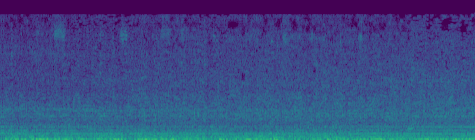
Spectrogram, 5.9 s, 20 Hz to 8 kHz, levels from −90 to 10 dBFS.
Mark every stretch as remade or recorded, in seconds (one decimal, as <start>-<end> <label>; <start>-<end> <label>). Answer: 0.0-0.9 remade; 0.9-1.7 recorded; 1.7-2.5 remade; 2.5-2.9 recorded; 2.9-5.1 remade; 5.1-5.9 recorded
